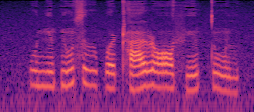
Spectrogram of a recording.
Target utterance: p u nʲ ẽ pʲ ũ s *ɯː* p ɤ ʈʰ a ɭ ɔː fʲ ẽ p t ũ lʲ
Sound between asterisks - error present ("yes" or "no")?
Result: no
